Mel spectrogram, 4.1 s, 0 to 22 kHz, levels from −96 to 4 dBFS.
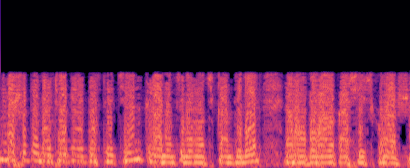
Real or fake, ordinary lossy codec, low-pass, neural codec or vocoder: fake; none; 3.6 kHz; vocoder, 24 kHz, 100 mel bands, Vocos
